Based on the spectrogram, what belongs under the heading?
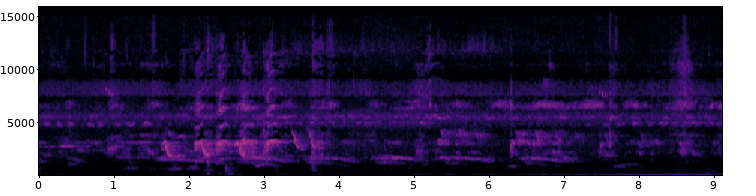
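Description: Faint birdsong: several birds chirping with short, quick notes, busiest about two to three seconds in. A low rumble builds near the end.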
